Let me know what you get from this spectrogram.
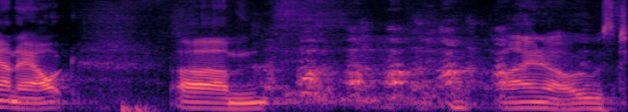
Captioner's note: laughter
